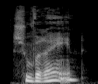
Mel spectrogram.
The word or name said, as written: suveræn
